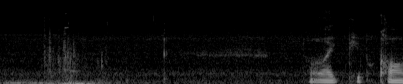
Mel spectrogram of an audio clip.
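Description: A heavy wooden door creaks open.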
